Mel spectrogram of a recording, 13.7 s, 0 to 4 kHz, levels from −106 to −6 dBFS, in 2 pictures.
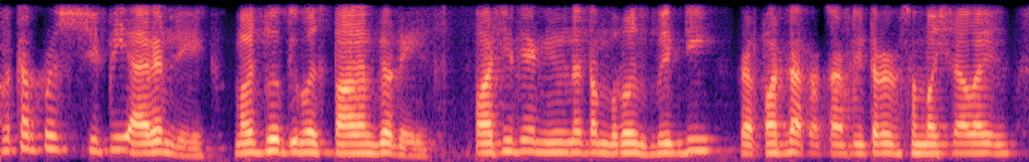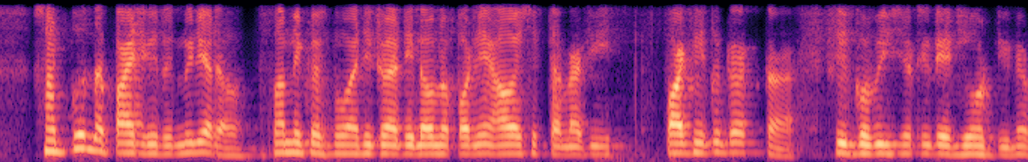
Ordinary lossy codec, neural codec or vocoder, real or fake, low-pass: none; codec, 16 kHz, 1 kbps, X-Codec, HuBERT features, trained on general audio; fake; 3.6 kHz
